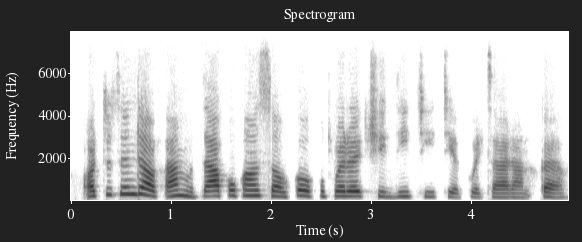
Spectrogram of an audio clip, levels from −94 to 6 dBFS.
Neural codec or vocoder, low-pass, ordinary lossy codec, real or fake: codec, 16 kHz, 0.5 kbps, X-Codec, HuBERT features, trained on LibriSpeech; 7.2 kHz; Opus, 32 kbps; fake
